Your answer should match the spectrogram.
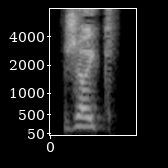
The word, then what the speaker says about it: joïk: peu à la manière du joïk prononcé, joïk, le chant des Sam, peuple autochtone de l'Arctique continental que l'on appelait autrefois les Lapons.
